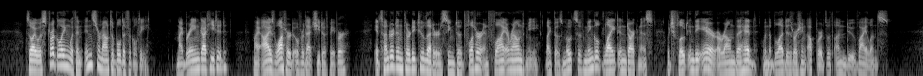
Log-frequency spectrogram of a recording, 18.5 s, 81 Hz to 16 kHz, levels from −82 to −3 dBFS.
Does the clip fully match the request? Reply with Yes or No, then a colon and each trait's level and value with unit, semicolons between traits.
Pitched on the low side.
Yes: low, 120 Hz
